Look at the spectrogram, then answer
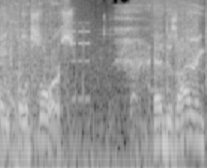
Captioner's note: loudly inhales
